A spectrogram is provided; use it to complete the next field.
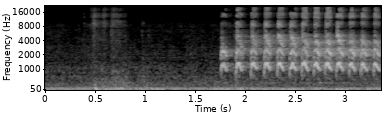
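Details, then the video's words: Grey-cheeked bulbul from Sumatra, trained for song: after quiet rustling, a rapid series of repeated bright chirped notes begins midway, about six per second, with harmonics stacked high. "Besetan cucak jenggot sumatra"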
